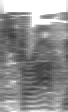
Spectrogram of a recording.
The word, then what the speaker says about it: Straka: Well, this is more evidence to why Brendan Straka, or Strock, now I've heard his last name without the A at the end, even though it's spelled that way,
